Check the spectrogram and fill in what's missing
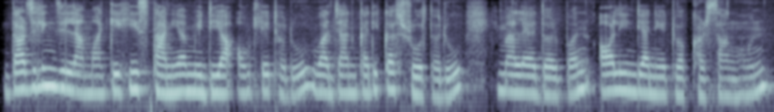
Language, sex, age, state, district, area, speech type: Nepali, female, 18-30, West Bengal, Darjeeling, rural, spontaneous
